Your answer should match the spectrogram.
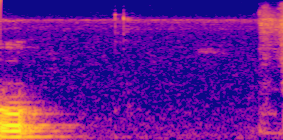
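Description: A man's voice drawing out one word, then a quiet stretch with a couple of faint, brief computer mouse clicks.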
